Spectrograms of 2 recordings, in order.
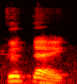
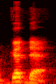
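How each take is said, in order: First: Both words are said fully and separately. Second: The words are run together quickly, short first part. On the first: This is the British greeting. The speaker calls it wrong. "It's not good day. That's British" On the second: This is the Australian greeting. The speaker calls it right. "you put it together fast. The G is very sh- short"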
